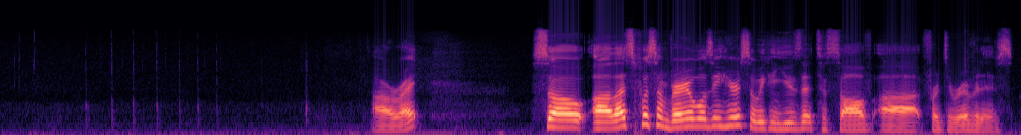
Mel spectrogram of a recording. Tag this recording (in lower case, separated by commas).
speech, inside a small room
